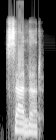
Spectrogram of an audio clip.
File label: "salad", Indian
